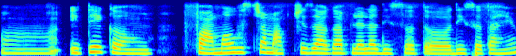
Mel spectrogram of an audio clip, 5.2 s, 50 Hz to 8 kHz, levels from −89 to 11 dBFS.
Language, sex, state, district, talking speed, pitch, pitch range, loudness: Marathi, female, Maharashtra, Sindhudurg, 140 wpm, 220 Hz, 210-240 Hz, -25 LUFS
